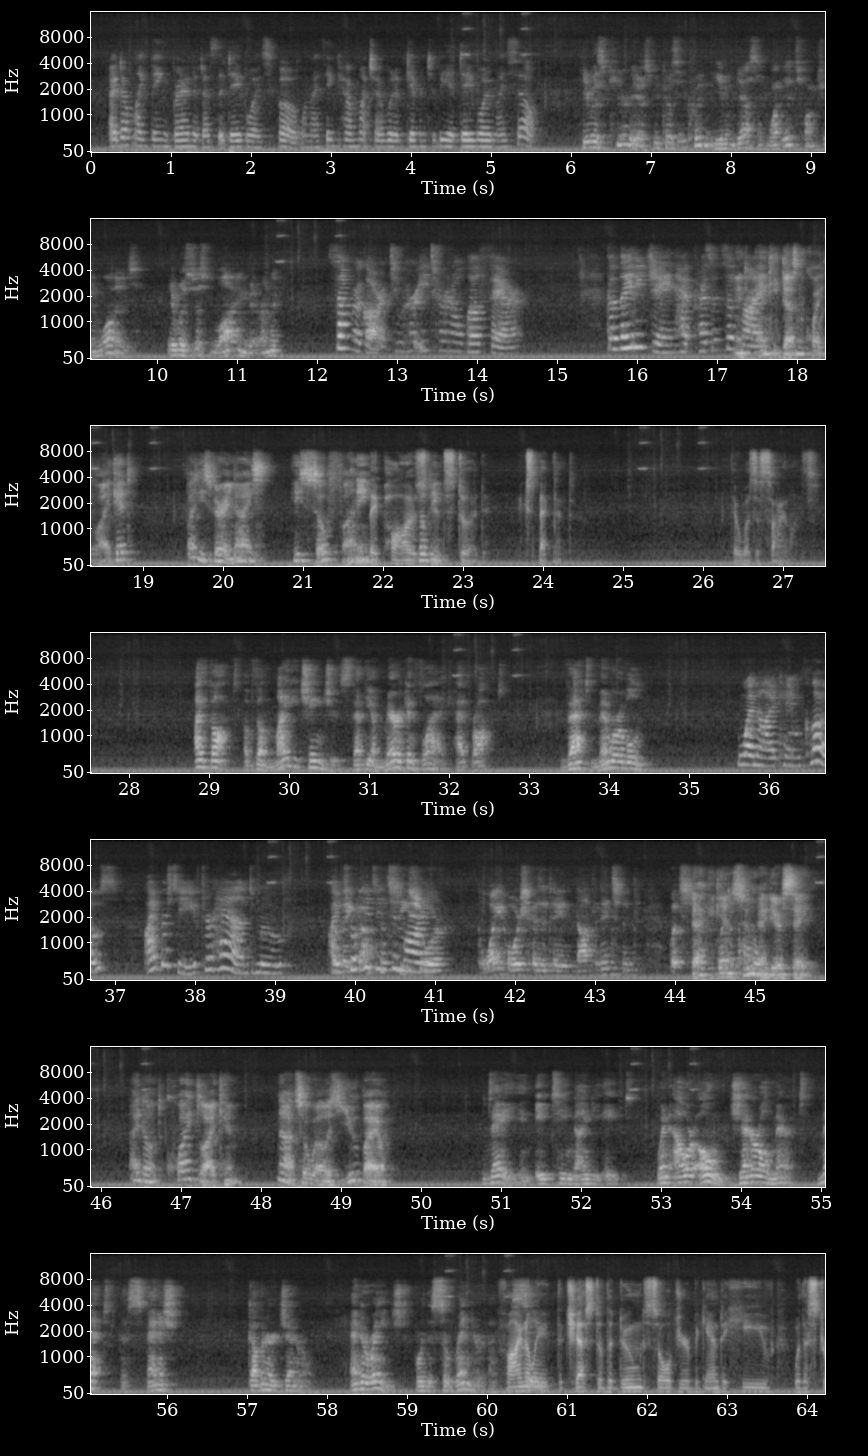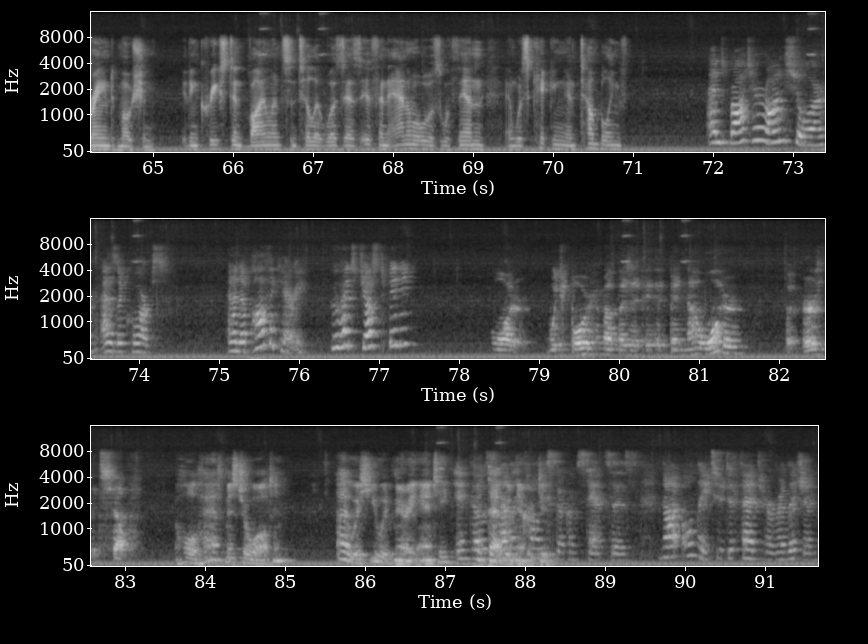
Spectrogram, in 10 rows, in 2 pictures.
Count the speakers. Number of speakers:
eight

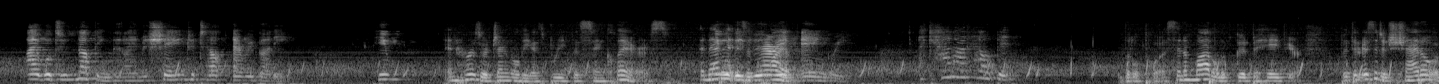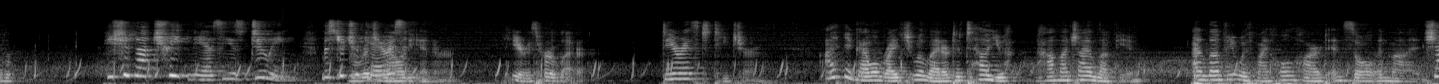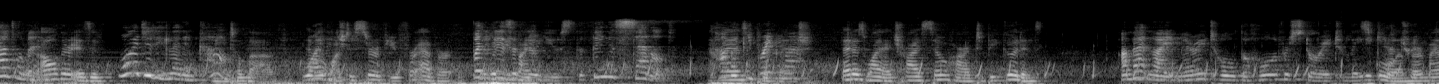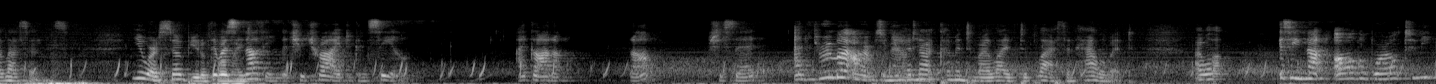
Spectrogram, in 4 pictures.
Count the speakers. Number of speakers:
two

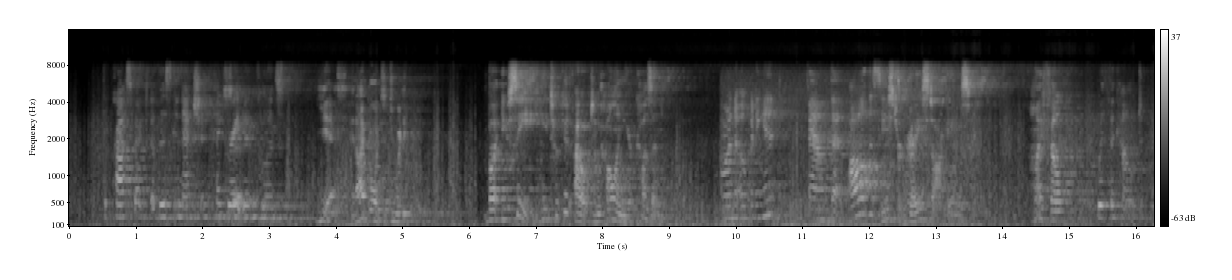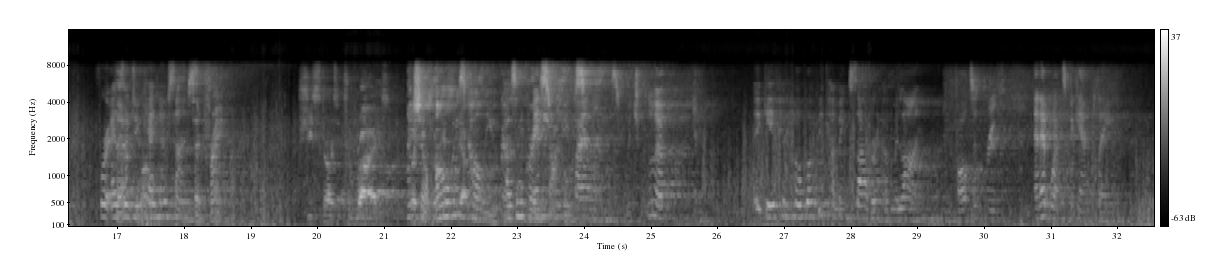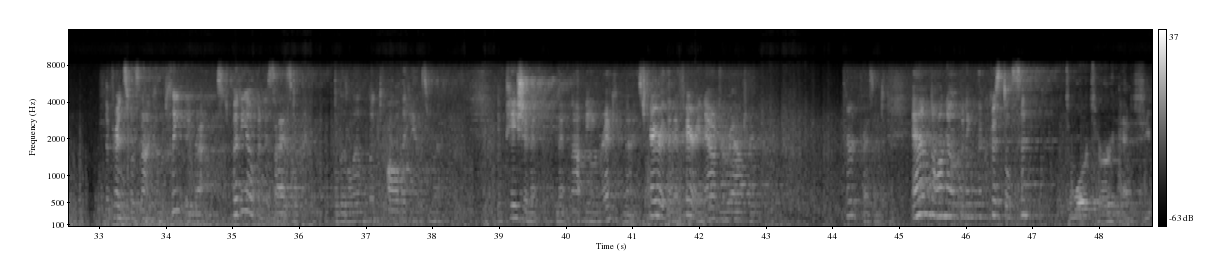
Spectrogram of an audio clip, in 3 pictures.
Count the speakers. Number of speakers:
four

